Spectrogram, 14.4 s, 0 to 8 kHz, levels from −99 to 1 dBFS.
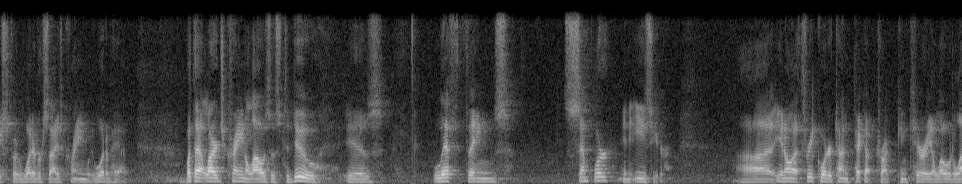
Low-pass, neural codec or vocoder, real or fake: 7.2 kHz; none; real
